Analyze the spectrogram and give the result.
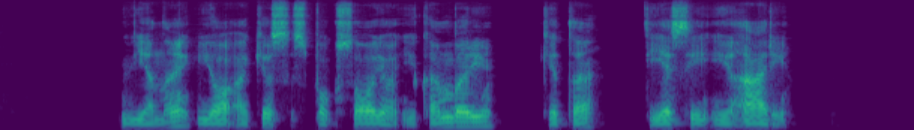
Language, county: Lithuanian, Vilnius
